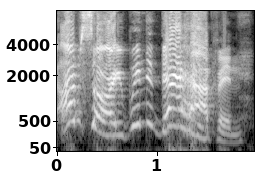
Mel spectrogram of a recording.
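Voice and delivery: loud, high-pitched disbelief; incredulous outburst. Real, not acted. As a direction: demand an explanation, appalled. Disbelief at friend's story.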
